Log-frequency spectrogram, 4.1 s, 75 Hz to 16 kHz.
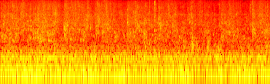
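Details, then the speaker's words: Maytag A407 washer converted to A606 two-speed setup, large load, after 45-second timer pause: steady rushing water over even pump hum as 4.5-minute drain and spin begins; draining normally. "Alright, so we're in a 45-second pause in order for the timer to set up the motor for a 4-minute and 30-second drain and spin."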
